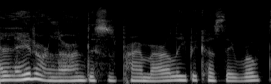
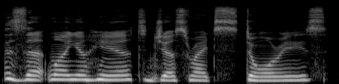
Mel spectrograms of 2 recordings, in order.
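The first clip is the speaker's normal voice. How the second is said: lightly voiced Juan; 2 semitones higher, 4 dB louder, slower than usual. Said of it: "offered Juan".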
